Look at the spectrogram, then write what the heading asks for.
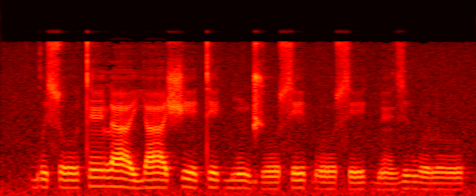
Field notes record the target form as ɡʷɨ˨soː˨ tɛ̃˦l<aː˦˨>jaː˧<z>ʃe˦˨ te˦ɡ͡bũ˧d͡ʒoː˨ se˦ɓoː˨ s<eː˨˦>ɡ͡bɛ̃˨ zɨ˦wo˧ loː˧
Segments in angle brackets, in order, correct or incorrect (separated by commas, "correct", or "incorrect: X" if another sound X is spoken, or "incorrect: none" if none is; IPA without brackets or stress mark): correct, incorrect: none, correct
